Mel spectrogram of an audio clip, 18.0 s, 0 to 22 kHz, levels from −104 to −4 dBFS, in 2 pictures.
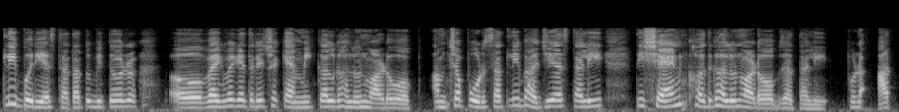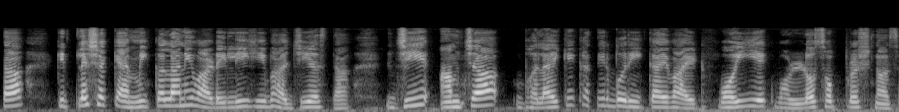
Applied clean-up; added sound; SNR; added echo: none; none; none; none.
